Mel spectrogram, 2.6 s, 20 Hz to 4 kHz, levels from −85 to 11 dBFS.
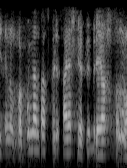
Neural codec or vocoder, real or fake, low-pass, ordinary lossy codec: codec, 24 kHz, 1 kbps, SNAC; fake; 3.6 kHz; AAC, 16 kbps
